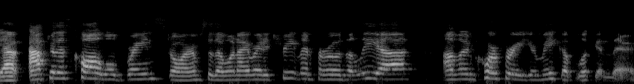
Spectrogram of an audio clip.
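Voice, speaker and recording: A woman's bright, sharp, fairly high voice moves at a fairly quick pace with ordinary pitch variation and big swings in loudness. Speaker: music video director. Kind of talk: podcast interview host. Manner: casual, upbeat.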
